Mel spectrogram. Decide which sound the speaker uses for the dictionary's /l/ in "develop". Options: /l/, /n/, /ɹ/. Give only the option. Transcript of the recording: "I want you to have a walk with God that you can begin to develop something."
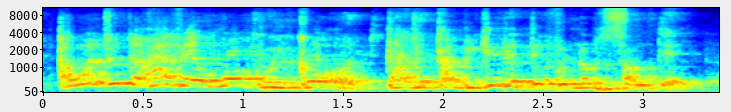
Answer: /n/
